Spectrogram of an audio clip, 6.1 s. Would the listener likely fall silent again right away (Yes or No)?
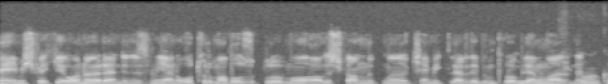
No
